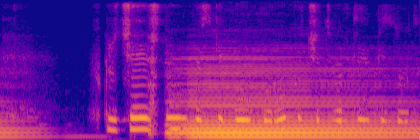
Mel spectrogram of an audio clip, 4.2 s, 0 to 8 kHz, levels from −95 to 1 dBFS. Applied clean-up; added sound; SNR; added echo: neural mask model RNNoise.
